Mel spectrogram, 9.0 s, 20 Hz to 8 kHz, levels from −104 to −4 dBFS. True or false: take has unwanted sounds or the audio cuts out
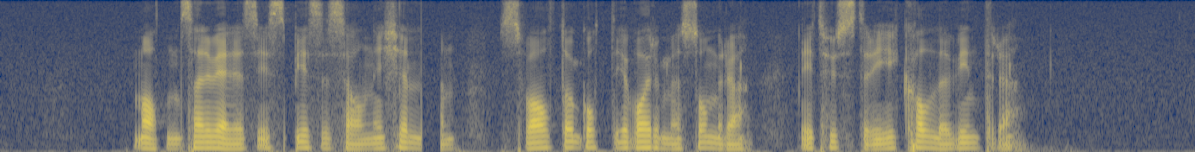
true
